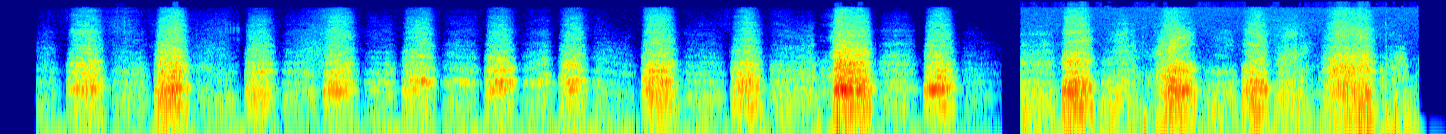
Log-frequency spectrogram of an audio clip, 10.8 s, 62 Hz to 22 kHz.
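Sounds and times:
grizzly bear: 0:00.3 - 0:10.7.

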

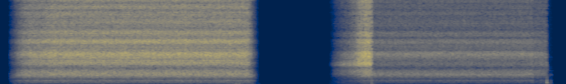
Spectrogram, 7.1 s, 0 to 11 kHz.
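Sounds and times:
air escaping through a valve: 0:00.1 - 0:03.2, 0:04.2 - 0:07.0.

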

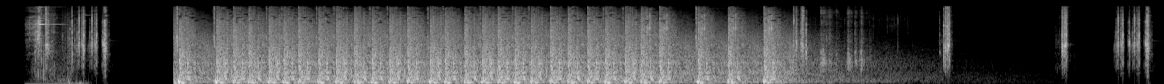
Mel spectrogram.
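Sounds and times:
dual pistol gunshots: 0:01.8 - 0:09.4.

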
